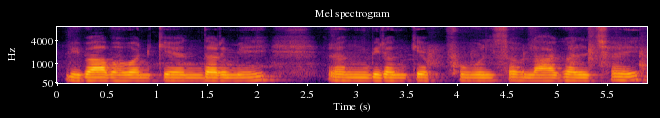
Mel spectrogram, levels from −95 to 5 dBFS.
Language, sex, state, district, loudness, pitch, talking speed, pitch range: Maithili, male, Bihar, Samastipur, -20 LUFS, 120 Hz, 110 wpm, 120-125 Hz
